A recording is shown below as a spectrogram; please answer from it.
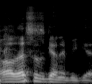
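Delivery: imitated laughing while talking. Retelling the father at breakfast, imitating him laughing while talking. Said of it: "and he really starts laughing".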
